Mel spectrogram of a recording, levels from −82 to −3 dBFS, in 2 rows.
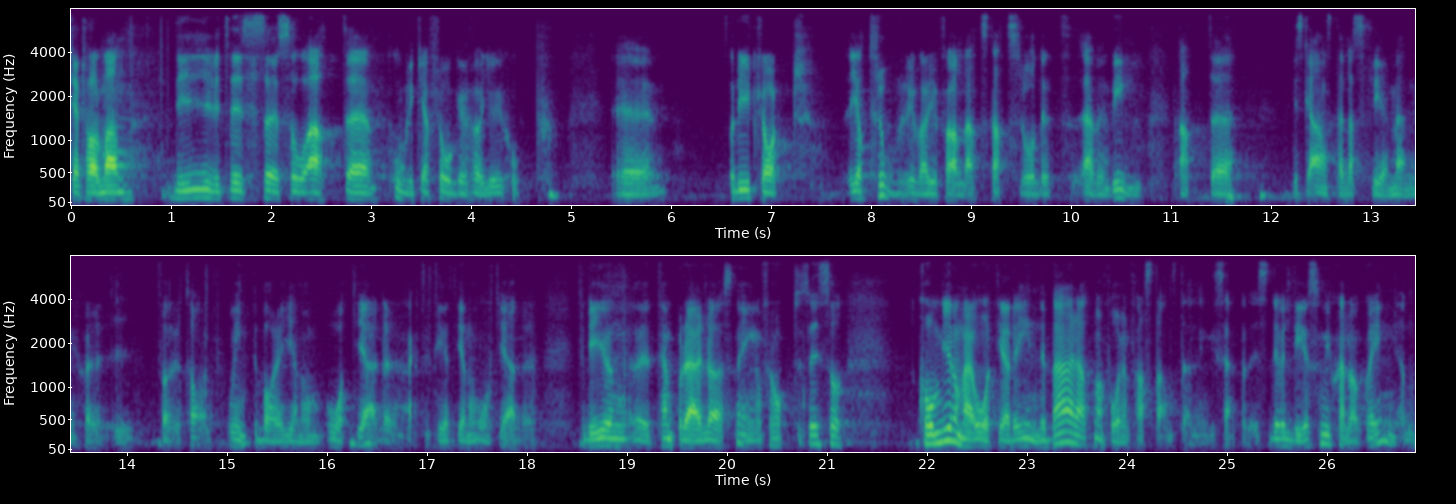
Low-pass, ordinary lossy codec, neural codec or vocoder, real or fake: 7.2 kHz; Opus, 32 kbps; autoencoder, 48 kHz, 32 numbers a frame, DAC-VAE, trained on Japanese speech; fake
